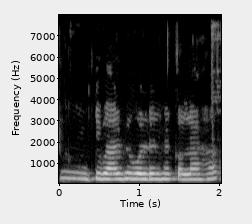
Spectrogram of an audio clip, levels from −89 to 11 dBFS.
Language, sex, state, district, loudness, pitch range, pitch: Hindi, female, Jharkhand, Sahebganj, -16 LUFS, 255-270 Hz, 260 Hz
